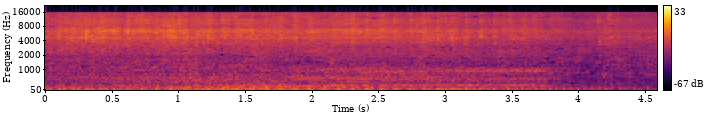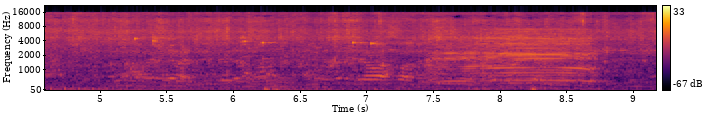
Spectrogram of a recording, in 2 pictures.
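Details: Friesian dairy cow that has just given birth to a heifer calf for her second time; a deep, loud, sustained moo lasting about four seconds, followed by a higher, wavering bellow, with voices and motor noise behind.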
